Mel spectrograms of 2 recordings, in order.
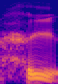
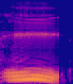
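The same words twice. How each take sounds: First: The h is harsh, from the mid throat. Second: The h is light and breathy. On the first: The speaker calls it right. "Namun hi dari tengah tenggorokan" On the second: The speaker calls it wrong. "tidak dibaca hi"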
